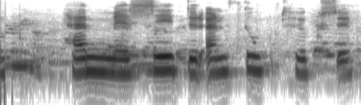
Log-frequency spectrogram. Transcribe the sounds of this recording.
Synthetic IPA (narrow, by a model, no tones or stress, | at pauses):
hɛmːɪsɪːt̪ʏɾɛnθuŋ̥t̪hʏksɪ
